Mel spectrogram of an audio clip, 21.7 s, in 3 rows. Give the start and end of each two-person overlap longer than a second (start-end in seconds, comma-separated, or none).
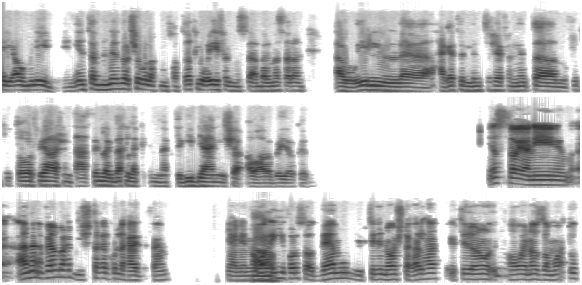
none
